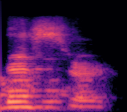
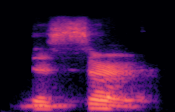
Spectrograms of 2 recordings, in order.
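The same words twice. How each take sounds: First: Desert wrongly front-stressed as DEZ-ert; stress on first syllable. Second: Desert as di-ZERT, stressed at the end; stress on second syllable. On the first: Teacher shows what the verb is not, desert stressed up front. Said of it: "It's not desert". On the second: Teacher corrects to the verb, desert stressed on the second syllable. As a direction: lean on the last syllable of desert. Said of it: "It's not desert, it's". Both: Shown as a demonstration.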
